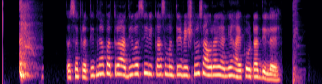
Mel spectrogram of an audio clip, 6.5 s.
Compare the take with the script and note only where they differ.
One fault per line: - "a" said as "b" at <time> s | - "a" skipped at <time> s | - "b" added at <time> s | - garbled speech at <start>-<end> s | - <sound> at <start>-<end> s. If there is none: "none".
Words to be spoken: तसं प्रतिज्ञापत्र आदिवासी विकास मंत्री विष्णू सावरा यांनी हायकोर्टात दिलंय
- cough at 0.4-0.9 s
- thud at 5.8-6.1 s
